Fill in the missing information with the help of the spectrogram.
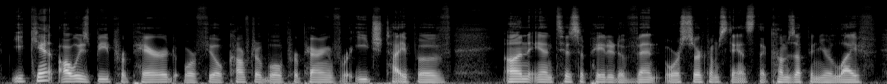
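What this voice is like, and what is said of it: Hoarse, strained voice from illness. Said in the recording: “my this sickness for me was unexpected. Losing my voice”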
